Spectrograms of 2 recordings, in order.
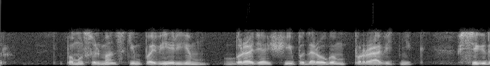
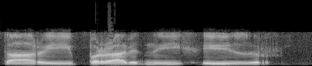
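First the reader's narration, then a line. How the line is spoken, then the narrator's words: Melodious, pleading. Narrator (Russian): певучим голосом, полным мольбы, произнесла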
